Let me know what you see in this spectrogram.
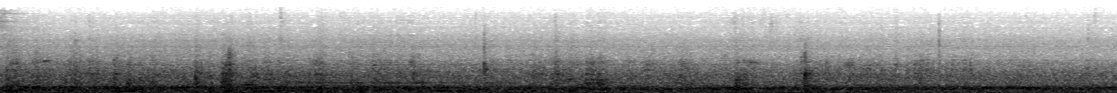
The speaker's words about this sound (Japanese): この列車は普通列車の大府行きワンマン列車です。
